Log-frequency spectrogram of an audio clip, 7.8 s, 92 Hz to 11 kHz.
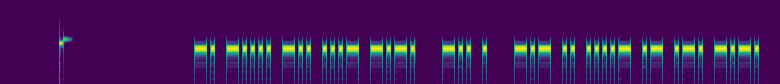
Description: Morse code, heard as a keyed tone, about 30 wpm, 700 Hz. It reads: N6DVC DE KI4ARC
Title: USA Callsign DE Callsign 30wpm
